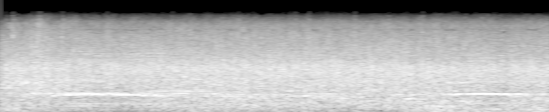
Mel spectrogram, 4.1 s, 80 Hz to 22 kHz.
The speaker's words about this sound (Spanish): Escuchamos el aplauso del Salón de Honor a medida que el presidente de la República, José Antonio Kast, entra en su día 82 de mandato al Salón de Honor en la primera cuenta pública presidencial de su periodo.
